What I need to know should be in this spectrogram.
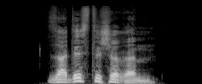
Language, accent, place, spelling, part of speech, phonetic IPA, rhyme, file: German, Germany, Berlin, sadistischerem, adjective, [zaˈdɪstɪʃəʁəm], -ɪstɪʃəʁəm, De-sadistischerem.ogg
- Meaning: strong dative masculine/neuter singular comparative degree of sadistisch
